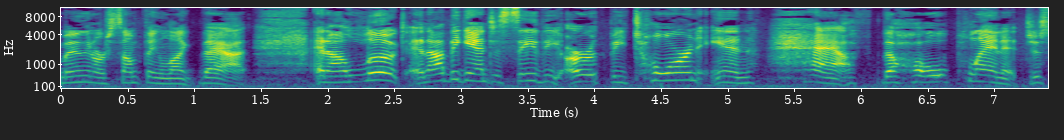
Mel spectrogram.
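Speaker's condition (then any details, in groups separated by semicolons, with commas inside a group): No condition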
